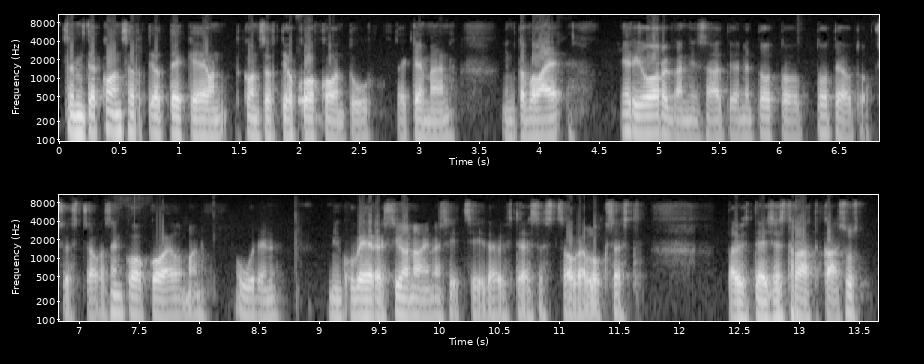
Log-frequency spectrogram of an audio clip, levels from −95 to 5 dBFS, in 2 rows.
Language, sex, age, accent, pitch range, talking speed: Finnish, male, 30-49, native, 105-120 Hz, 115 wpm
